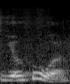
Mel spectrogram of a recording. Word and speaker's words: Yahuwah: And in the book it says Yahweh, but it's Yahuwah, right? It's although people pronounce it Yahweh. I ain't gonna get on people for their mispronunciation, but as I study Yahweh, the W is actually, it shouldn't be a W.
